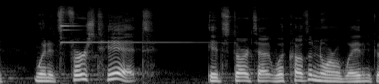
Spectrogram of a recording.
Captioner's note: bell chime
